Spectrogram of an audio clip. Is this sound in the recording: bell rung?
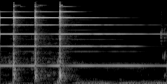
yes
